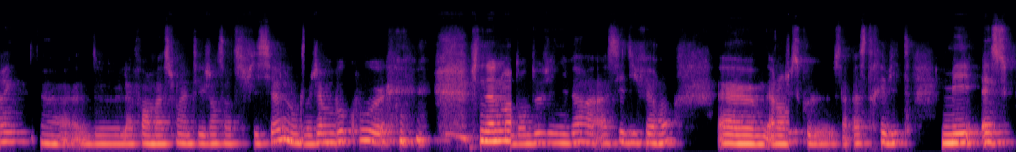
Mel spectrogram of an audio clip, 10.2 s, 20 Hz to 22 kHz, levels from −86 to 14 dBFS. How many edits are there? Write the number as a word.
three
